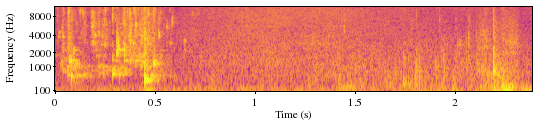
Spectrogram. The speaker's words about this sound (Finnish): Sitten on vielä viimeinen prosessi ennen, ennen kuin päästään löylyihin, 200 vuotta vanhoihin löylyihin nautiskelemaan, niin tota, häkää löylyjen heitto. Tästä vettä kuuppaa vaan ja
